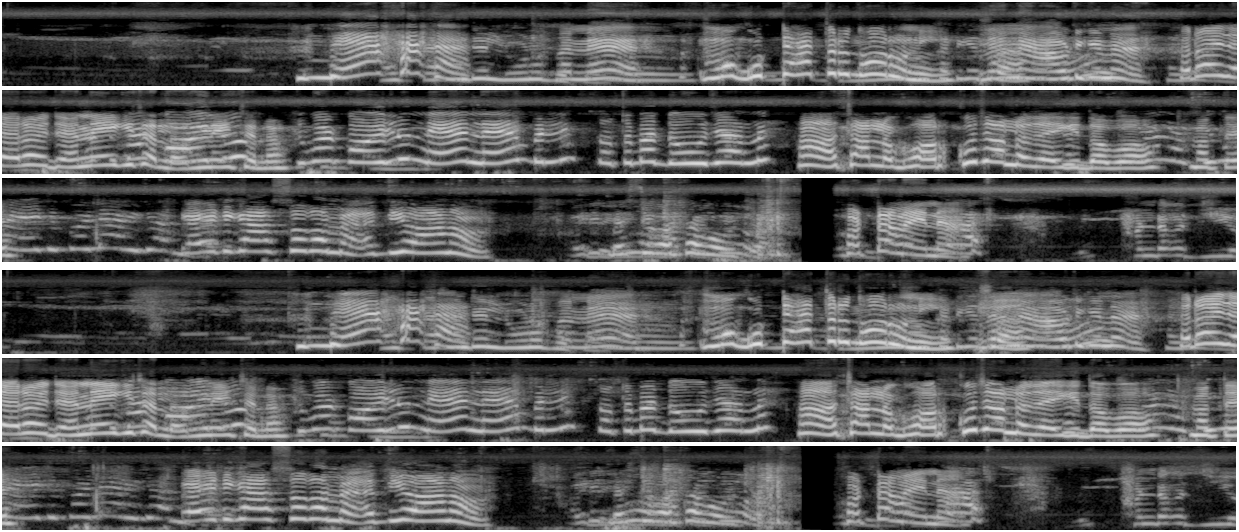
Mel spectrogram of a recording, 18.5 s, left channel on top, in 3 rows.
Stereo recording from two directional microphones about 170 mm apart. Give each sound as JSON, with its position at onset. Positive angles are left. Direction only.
{"t": 1.7, "sound": "speech", "side_deg": 85}
{"t": 3.5, "sound": "a woman's voice", "side_deg": -5}
{"t": 5.0, "sound": "a woman's voice", "side_deg": 90}
{"t": 5.5, "sound": "speech", "side_deg": 75}
{"t": 5.8, "sound": "a woman's voice", "side_deg": -15}
{"t": 7.7, "sound": "a sound", "side_deg": 65}
{"t": 10.1, "sound": "a woman's voice", "side_deg": 0}
{"t": 12.1, "sound": "a child's voice", "side_deg": -25}
{"t": 15.4, "sound": "speech", "side_deg": 55}
{"t": 16.6, "sound": "speech", "side_deg": 0}
{"t": 17.9, "sound": "speech", "side_deg": -15}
